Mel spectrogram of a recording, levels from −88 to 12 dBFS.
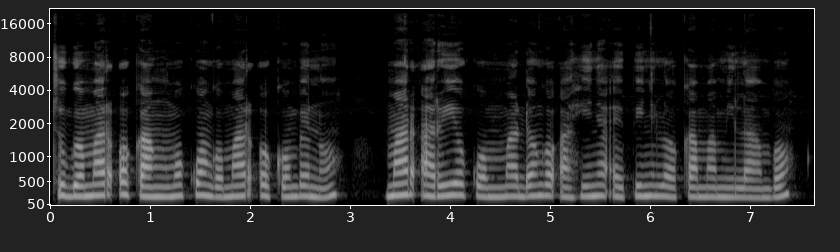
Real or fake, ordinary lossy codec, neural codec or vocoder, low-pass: real; none; none; 19.8 kHz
